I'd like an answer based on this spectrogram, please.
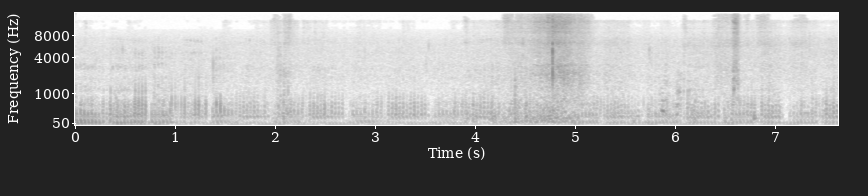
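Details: Playful kittens tumbling in blankets keep up a throbbing low purr, with brief hissy rustles of cloth rising over the rumble midway.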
